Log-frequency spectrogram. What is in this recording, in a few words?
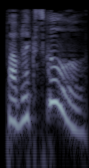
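"public school", American English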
